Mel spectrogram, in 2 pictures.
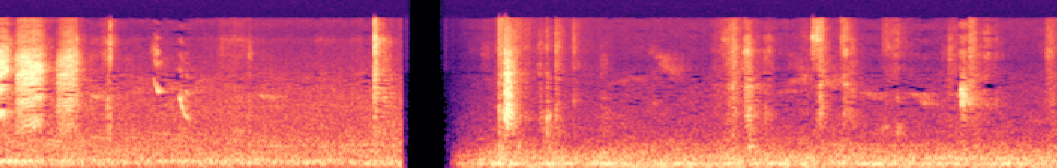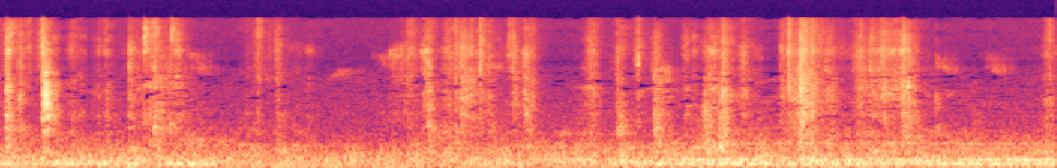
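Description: Caged birds chirping, with many short, sharp calls over a steady low hum. The sound cuts out briefly about three seconds in.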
